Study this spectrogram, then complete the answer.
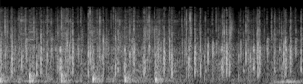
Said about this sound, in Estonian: Tehke üks suur aplaus võidumehele.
